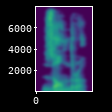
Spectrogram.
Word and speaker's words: Xandra: Xandra. Oh, Xandra. X A N D R A. That's a very British thing. Zand Zandra.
